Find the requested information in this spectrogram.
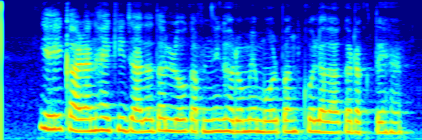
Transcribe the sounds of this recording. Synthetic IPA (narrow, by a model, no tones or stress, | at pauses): jɐɦikaːɾənɦɛkizjaːd̪at̪əɾloːɡɐpneɡʱɐɾõmẽmoːɾpə̃ŋkkːolɐɡaːkəɾːɐkʰt̪eɦɛ̃ː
